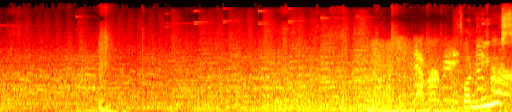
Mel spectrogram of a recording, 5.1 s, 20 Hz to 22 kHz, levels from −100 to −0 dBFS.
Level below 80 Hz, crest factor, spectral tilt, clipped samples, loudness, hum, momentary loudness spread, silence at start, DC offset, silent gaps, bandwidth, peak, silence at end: -30 dBFS; 18 dB; -5 dB/octave; under 0.1%; -20 LUFS; none; 14 LU; 0 s; under 0.1%; none; 18.5 kHz; 0 dBFS; 0 s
